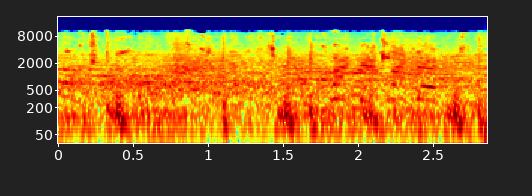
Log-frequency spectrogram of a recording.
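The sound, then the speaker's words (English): A basketball dribbled on court during a game: many quick, steady bounces at a brisk rhythm under constant crowd noise and voices. “Weave dribble by White brings Gobert with him.”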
